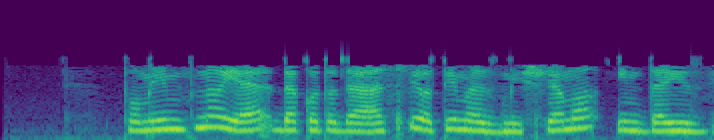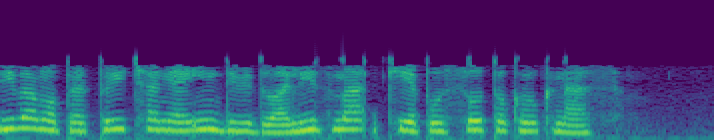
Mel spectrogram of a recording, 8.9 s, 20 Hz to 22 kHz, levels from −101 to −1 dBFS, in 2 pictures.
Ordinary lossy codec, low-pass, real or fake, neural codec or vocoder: AAC, 16 kbps; 19.8 kHz; real; none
